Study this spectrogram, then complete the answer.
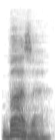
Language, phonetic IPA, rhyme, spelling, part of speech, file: Russian, [ˈbazə], -azə, база, noun, Ru-база.ogg
- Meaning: 1. base 2. something, mostly opinion or action, viewed as being based (admirable or praiseworthy) 3. something seen as accurate, relatable or common for a given situation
